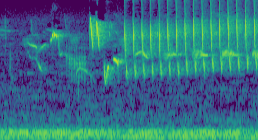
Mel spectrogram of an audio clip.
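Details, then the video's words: Near Dohr in the German Eifel a nightingale gives a few slurred whistles, then launches into a loud, rapid chain of identical pulsed notes, roughly ten per second, sustained to the end over a faint low hum. "Nightingale singing. Nachtigall singt."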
